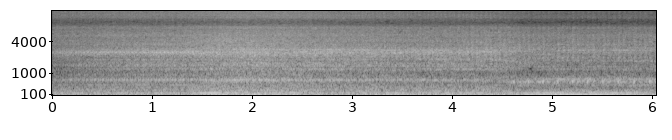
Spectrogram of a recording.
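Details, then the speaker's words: 4.3 Chevy V6 van engine after rebuild with new camshaft, lifters, heads and timing chain, idling smoothly with a steady low rumble and no valve tick; oil pressure about 70, higher than the usual 60. "I don't hear the real distinct tick though, like before, where it's click, click, click, click, click, click. This sounds like a normal engine to me."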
